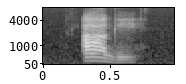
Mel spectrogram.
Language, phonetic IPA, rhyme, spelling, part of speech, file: Hungarian, [ˈaːɡi], -ɡi, Ági, proper noun, Hu-Ági.ogg
- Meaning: a diminutive of the female given name Ágnes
